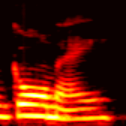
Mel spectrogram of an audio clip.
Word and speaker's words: gourmet: by yourself gouret g t is not pronounced G is a person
